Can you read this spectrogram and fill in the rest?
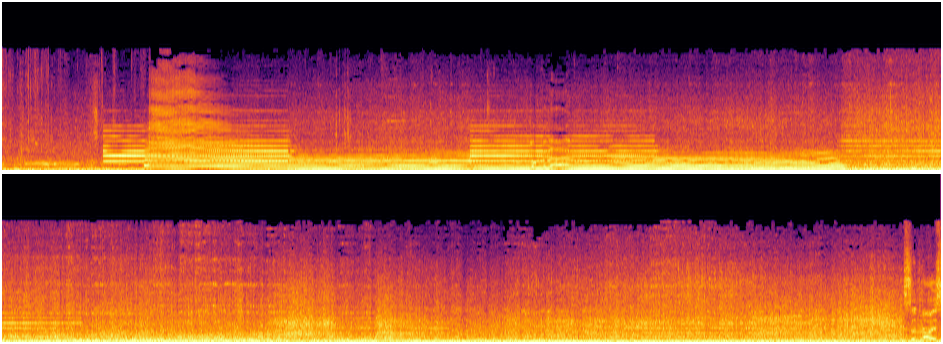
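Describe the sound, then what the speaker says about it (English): A train in Cambodia rumbles loudly past up close beside a roadside market, its long, steady horn blaring for several seconds before the heavy roar and rattle of the cars take over. "But in Cambodia, a train is coming through."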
